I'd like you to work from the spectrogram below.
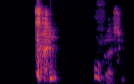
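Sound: sneeze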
